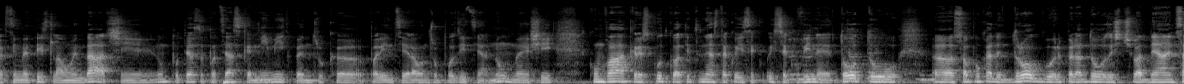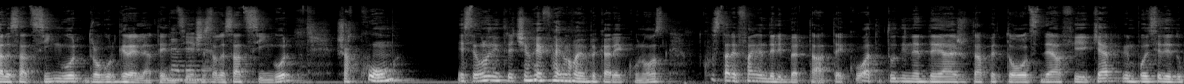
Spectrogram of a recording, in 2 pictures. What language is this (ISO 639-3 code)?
ron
